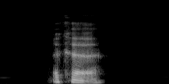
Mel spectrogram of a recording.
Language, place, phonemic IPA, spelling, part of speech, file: English, Queensland, /əˈkɜː/, occur, verb, En-au-occur.ogg
- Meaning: 1. To happen or take place 2. To present or offer itself 3. To come or be presented to the mind; to suggest itself 4. To be present or found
